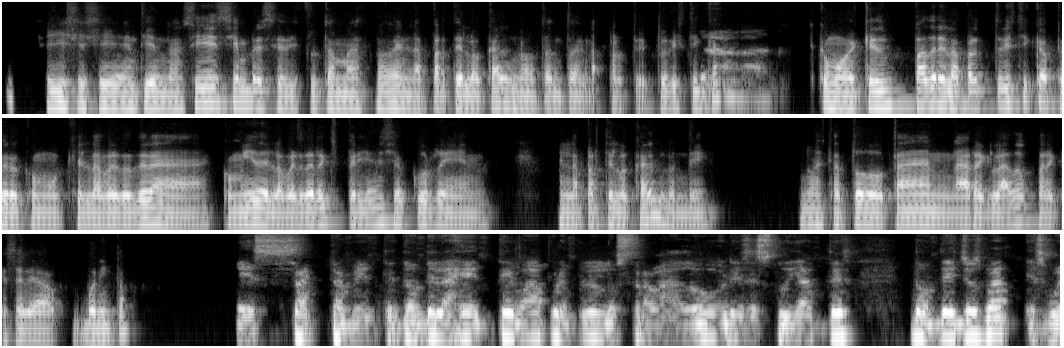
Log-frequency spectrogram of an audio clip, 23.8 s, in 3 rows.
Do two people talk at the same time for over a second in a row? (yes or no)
no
